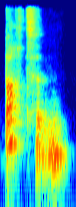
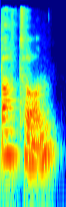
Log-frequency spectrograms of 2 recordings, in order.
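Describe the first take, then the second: First: The second syllable's vowel is swallowed. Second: The second syllable's vowel is fully pronounced. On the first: The speaker calls it right. "that's when we usually swallow the second one" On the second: The speaker calls it wrong. "We don't go parrot or button"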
